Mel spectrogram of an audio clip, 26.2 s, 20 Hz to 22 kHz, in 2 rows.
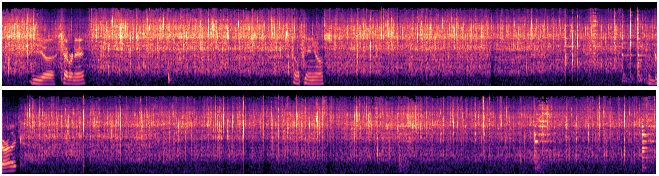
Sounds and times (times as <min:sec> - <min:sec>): Frying (food): 0:00.0 - 0:26.1.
